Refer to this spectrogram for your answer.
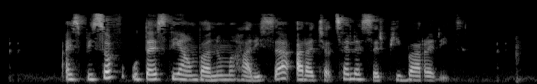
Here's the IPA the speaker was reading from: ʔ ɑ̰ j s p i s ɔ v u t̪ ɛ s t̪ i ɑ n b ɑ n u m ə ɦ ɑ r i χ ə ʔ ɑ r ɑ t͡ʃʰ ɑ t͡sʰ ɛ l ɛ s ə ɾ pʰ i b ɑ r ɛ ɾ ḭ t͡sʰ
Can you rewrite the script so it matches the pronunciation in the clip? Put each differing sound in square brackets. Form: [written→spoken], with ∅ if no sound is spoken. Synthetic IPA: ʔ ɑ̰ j s p i s ɔ v u t̪ ɛ s t̪ i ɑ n [b→v] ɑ n u m ə ɦ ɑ [r→ɾ] i [χ→s] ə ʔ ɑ r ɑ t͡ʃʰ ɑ t͡sʰ ɛ l ɛ s ə ɾ pʰ i b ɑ r ɛ ɾ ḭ t͡sʰ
